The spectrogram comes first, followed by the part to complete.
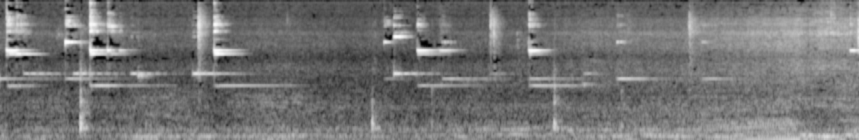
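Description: Soft chime tones ringing at irregular intervals, about two a second, high and bell-like, over a low steady hum.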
